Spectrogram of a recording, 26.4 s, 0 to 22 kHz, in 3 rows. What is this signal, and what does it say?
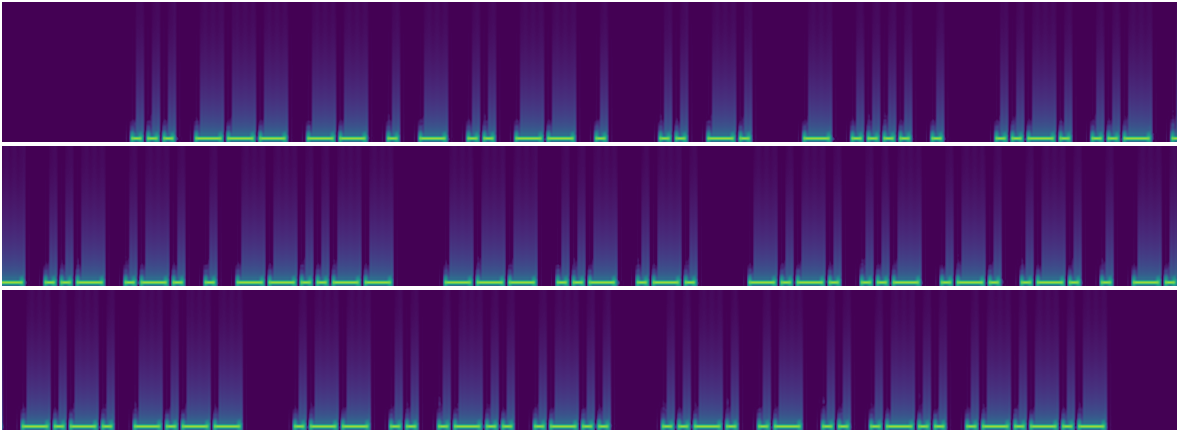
Morse code, heard as a keyed tone, about 20 wpm, 700 Hz. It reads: SOMETIME IN THE FUTURE, OUR CURRENCY WILL FAIL.
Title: Sentences from Top 1500 Words 20wpm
